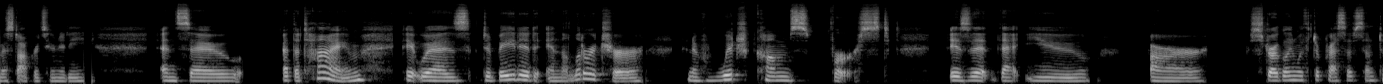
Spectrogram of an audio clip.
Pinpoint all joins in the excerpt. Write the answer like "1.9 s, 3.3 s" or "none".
2.5 s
